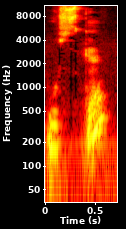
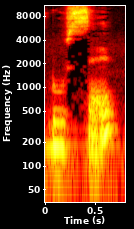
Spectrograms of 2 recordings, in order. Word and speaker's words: busqué: Again, if we did not change the spelling, we would have to pronounce it as bucé, which actually means that like you snorkeled, which is not what you want to say. Busqué with the spelling change. It lets you keep that pronunciation, and then it sounds like you looked for.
